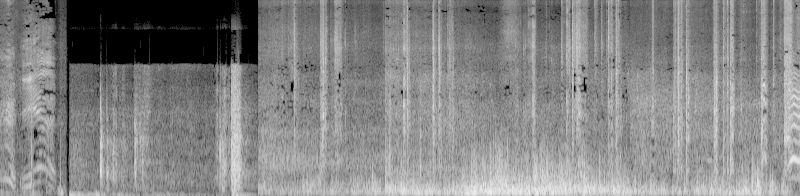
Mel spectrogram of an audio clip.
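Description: Skateboard wheels rolling on concrete: a low rumble that builds and is loudest in the second half, with sharp clacks and knocks of the board scattered through it.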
